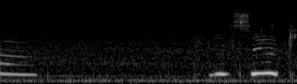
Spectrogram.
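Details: Two short, high whimpers from a four-month-old Chihuahua puppy held indoors, each a brief thin tone with a slight rise and fall, after a quiet stretch with faint room hum and soft talking.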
